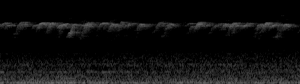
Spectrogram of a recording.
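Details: Birds in Adelaide, Australia, chirp loudly while a rat chases them, a steady stream of fast, high, slightly buzzy chirps from several callers over low background noise.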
